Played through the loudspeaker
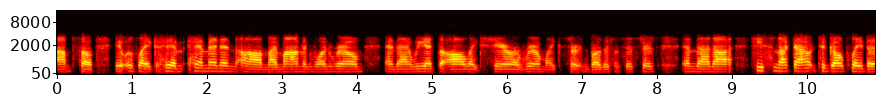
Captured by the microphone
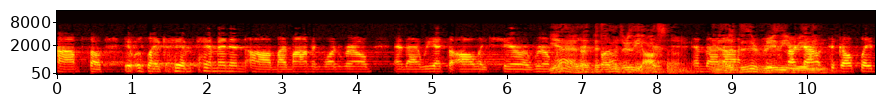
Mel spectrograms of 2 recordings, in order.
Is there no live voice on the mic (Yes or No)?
No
